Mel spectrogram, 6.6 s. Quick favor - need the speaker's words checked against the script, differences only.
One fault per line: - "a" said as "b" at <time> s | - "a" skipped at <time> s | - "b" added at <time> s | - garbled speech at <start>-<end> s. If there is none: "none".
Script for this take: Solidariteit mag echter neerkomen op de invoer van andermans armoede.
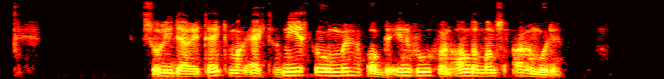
none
